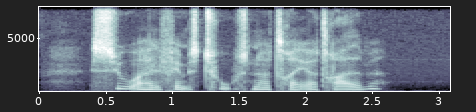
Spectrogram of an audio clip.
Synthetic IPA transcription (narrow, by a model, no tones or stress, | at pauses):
syʊ̰ɒ̽ɦælfem̰st͡sʰṵːsn̩ɒ̽t͡sʰʁɛ̰ːʔɒ̽t͡sʰʁað̞ˠʋə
